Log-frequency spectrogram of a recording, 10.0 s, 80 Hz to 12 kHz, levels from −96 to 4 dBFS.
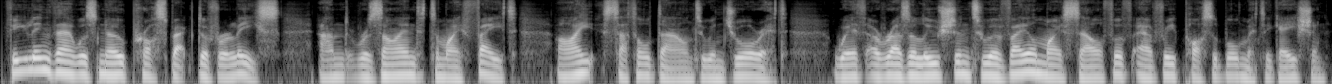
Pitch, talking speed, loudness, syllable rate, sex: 125 Hz, 170 wpm, -19 LUFS, 5.6 syllables/s, male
